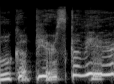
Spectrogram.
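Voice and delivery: very high, piercing, shrill scream. A player in a game calls companions Buka and Pierce over, screaming. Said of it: "I think I just screamed".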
